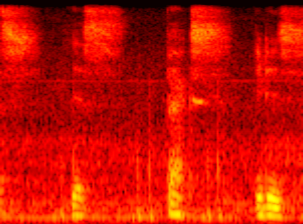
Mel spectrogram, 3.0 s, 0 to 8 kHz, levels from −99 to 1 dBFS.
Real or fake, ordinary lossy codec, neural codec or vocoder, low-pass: real; none; none; 7.2 kHz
